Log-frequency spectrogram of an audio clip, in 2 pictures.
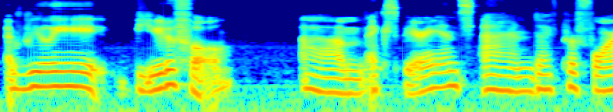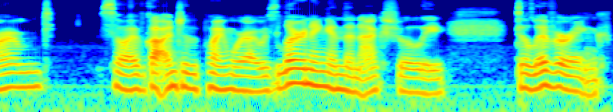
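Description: A young woman from Canada, a singer guest, talking in a relaxed, reflective way and laughing easily. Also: deep voice, moderate pace. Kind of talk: casual interview chat.

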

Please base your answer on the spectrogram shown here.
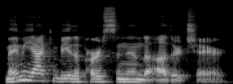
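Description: A man in his twenties with a light Tennessee Southern twang, a guest telling his story in a relaxed, reflective way with frequent fillers. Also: mid-range voice, a little fast. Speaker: guest, incoming psychiatry resident. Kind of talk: casual interview chat.

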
